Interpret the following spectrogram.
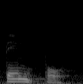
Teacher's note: pode ser que a letra M esteja numa palavra só para nasalizar uma vogal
